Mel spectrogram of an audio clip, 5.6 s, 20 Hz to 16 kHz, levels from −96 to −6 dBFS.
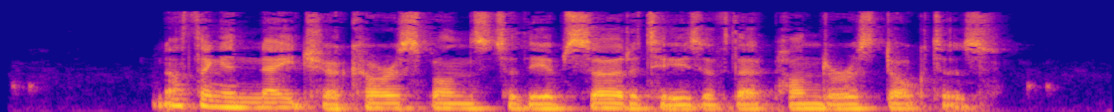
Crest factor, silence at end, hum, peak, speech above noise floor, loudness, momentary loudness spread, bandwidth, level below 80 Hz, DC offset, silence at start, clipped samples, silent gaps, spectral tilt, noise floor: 16 dB; 0.6 s; none; -6 dBFS; 50 dB; -21 LUFS; 7 LU; 11.5 kHz; -44 dBFS; under 0.1%; 0.75 s; under 0.1%; none; -5 dB/octave; -71 dBFS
